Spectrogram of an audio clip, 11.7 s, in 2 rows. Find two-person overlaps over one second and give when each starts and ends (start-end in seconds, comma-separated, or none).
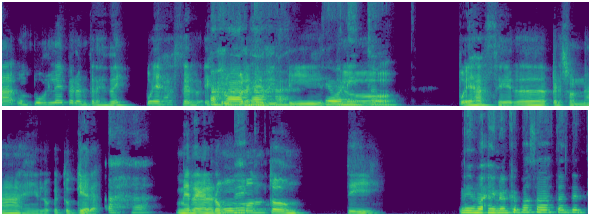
2.0-4.0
